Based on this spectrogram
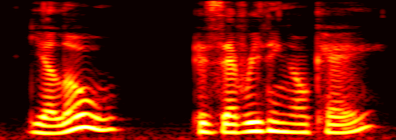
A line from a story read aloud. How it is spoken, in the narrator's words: he said in a casual and quick tone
